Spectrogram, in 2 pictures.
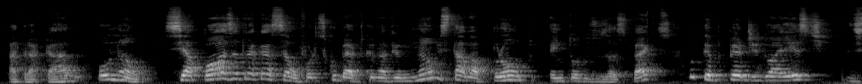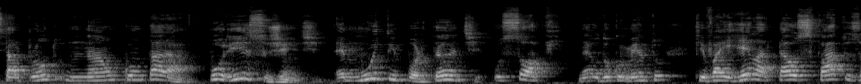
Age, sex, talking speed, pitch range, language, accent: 50-69, male, 155 wpm, 180-220 Hz, Portuguese, Brazilian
